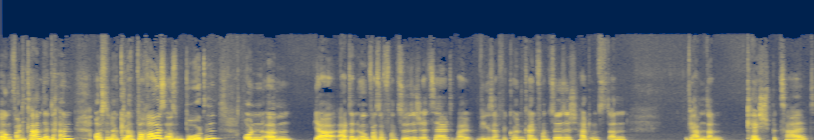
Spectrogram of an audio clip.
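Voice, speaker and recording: Her intonation lively, a woman speaks at a fairly high pitch and a moderate pace. She leaves long, frequent pauses. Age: 50s. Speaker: podcast host, caretaker. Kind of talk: casual chat. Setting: in a caravan.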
